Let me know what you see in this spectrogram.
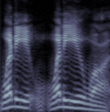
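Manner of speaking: put-on bitchy, dismissive, brushing-off receptionist-style voice. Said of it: "She's real bitchy".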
